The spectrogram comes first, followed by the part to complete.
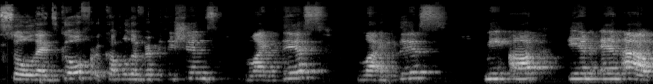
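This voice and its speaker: A woman's high voice is raised and projected, with fairly even intonation. She speaks at a very slow pace amid audible room echo. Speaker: karate instructor. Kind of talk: fitness class instruction.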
